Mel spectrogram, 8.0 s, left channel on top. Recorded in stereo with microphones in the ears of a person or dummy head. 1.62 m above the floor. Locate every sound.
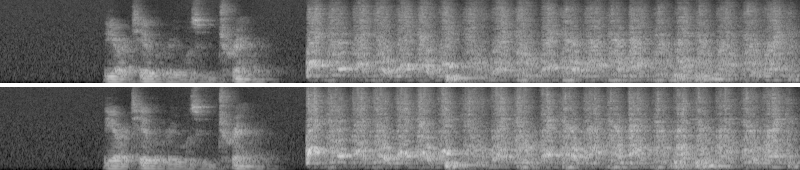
1.0 s a man speaking: 60° right (ahead or behind), 1.1 m
3.1 s scissors: 70° right (ahead or behind), 0.9 m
